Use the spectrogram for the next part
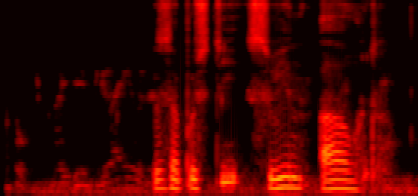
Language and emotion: Russian, neutral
